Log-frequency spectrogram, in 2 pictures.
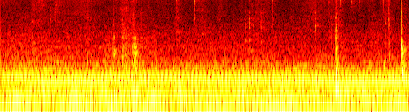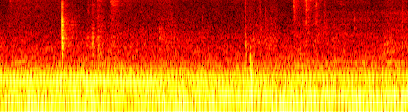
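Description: A steady low hum with a few held tones beneath it, and a handful of light clicks and knocks scattered through, the sharpest about three seconds in.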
